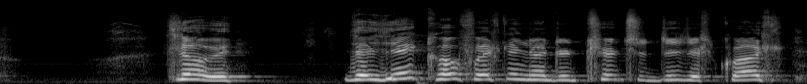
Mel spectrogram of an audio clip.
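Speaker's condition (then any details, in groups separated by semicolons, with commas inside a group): Cerebral palsy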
